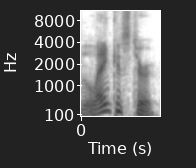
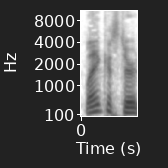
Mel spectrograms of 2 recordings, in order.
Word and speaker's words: Lancaster: for instance when in Lancaster Pennsylvania I said it right Lancaster not Lancaster Pennsylvania about an hour train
